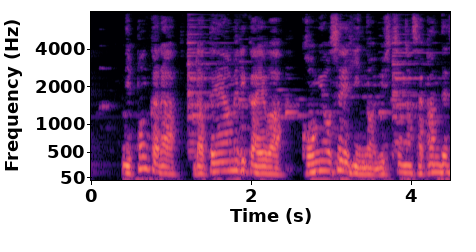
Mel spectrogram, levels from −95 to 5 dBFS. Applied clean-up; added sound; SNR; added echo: classical method WPE with log-MMSE.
